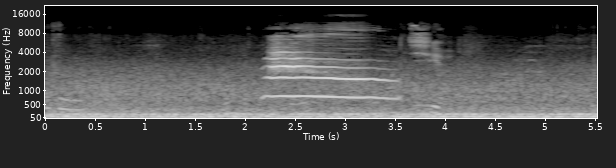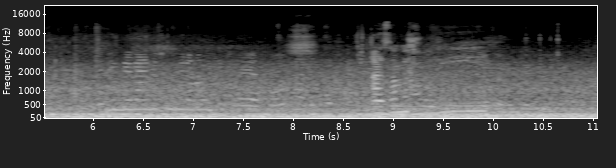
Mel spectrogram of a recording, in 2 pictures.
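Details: Stray white cat on a city street, being petted, gives one clear harmonic meow of about a second and a half, held level then dropping slightly at the end. Steady low traffic rumble throughout, with faint voices and small rustles afterward.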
